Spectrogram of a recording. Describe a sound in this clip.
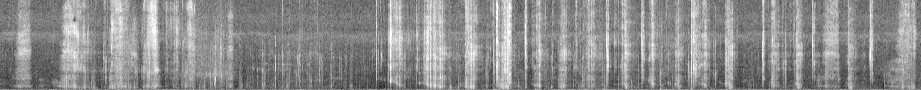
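A young woman chews and smacks her lips close up.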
